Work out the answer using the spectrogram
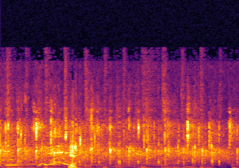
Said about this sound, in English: I think, it's fair to say, the coolest looking audience that we've ever had. So let's make some noise, make some applause noise so we know that you're...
